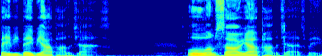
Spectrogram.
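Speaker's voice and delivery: begging, pleading voice, repeated over and over. Acting out a cheating husband apologizing to his wife: acting out a pleading apology. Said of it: "Let's just say, for instance, I cheat on my wife".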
